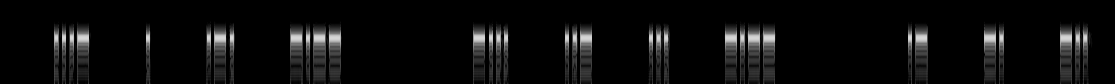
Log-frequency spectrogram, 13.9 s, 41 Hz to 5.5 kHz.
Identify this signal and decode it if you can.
Morse code, heard as a keyed tone, about 25 wpm, spaced as for 10 wpm, 600 Hz. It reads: VERY BUSY AND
